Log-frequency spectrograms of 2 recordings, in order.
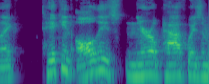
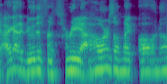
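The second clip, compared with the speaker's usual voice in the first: acted-out panic, louder; 5 semitones higher, 6 dB louder than usual. Retelling feeling unwell forty minutes in, with hours still to go: retelling your panic. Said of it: "I'm panicking".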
